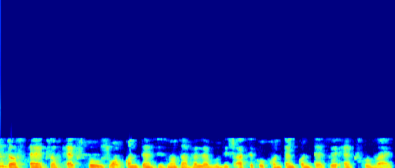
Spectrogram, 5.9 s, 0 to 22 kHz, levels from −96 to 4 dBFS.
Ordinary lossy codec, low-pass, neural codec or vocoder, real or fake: AAC, 16 kbps; 7.2 kHz; none; real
